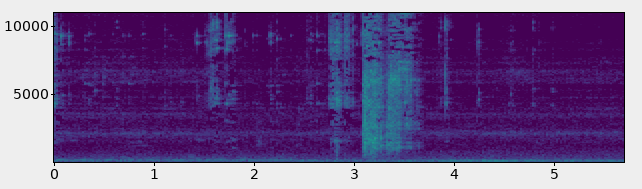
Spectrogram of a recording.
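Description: Miniature stainless-steel toy pots and bowls clinking as they are handled and set down on a table: a few light clicks, then a louder metal clatter about three seconds in.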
